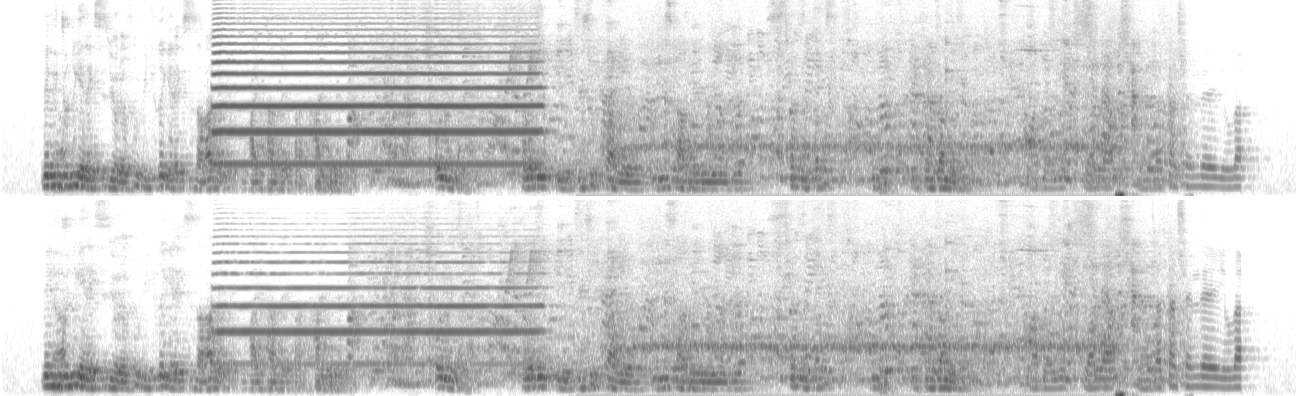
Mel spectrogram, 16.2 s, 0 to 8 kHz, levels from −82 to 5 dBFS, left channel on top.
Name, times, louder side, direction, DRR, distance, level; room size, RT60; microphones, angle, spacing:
voice 1, 0.5-4.4 5.4-5.8 6.5-9.3 9.6-10.4 10.8-11.2 11.5-12.2, equal, 60° left, 0 dB, 2.4 m, -34 dB
sound 1, 2.6-6.8, left 7 dB, 80° left, 0.4 m, -29 dB
sound 2, 4.3-14.8, equal, 5° left, 0.8 m, -41 dB
sound 3, 7.3-14.0, right 3 dB, 25° right, 1.5 m, -42 dB
voice 2, 12.8-14.0 14.2-15.5, right 5 dB, 55° right, 16 dB, 0.4 m, -39 dB
8.6 x 8.4 x 4.0 m, 0.73 s
head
